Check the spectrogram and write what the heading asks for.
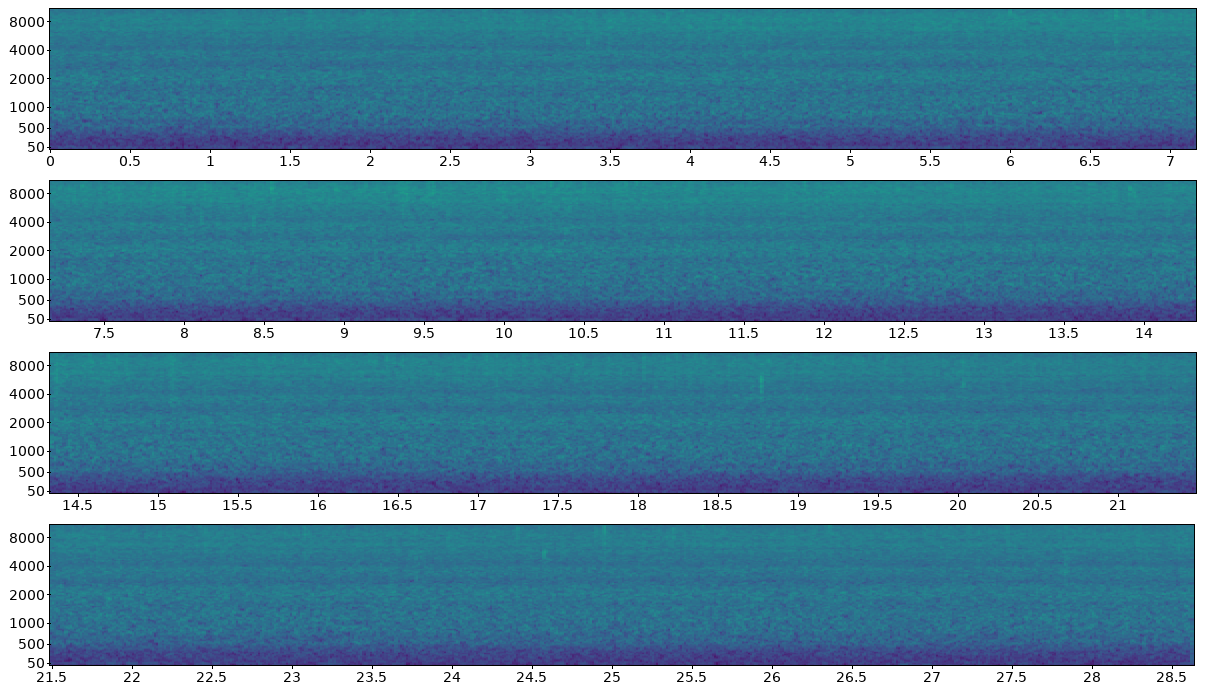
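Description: Steady rain falling on a wet street, an even hiss with no distinct drops, splashes or passing cars standing out.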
